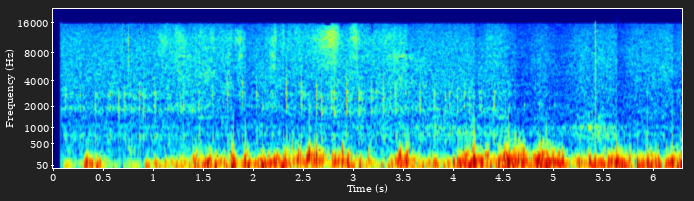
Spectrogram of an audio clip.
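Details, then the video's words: Storks starting their courtship display clatter their bills in dry, wooden rattling bursts that come in irregular runs, over a low rumble of wind or background noise. "Comienza la parada nupcial de las cigüeñas."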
